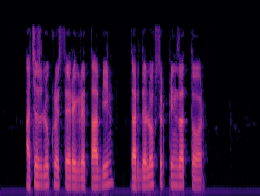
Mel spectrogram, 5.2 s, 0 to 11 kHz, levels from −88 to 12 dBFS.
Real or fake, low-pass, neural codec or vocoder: real; 7.2 kHz; none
